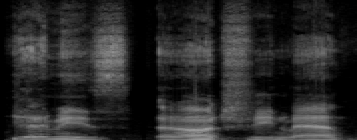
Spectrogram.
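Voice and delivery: low, laid-back surfer dude. Acted. Player voicing a game character, relaxed surfer dude. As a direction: say it like a mellow surfer. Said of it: "more of a surfer dude thing".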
